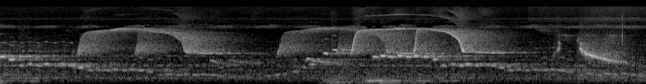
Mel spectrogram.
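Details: Screaming piha (Lipaugus vociferans) on an Amazon rainforest trail gives its loud, ringing whistled call, two long swooping phrases then a sharp rising whip, over low forest hum with faint voices; called the sound that best represents tropical forest birds.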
